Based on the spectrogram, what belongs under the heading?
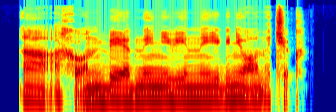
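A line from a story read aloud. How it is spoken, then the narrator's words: Sarcastic mutter. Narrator (Russian): язвительно пробормотал Раум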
